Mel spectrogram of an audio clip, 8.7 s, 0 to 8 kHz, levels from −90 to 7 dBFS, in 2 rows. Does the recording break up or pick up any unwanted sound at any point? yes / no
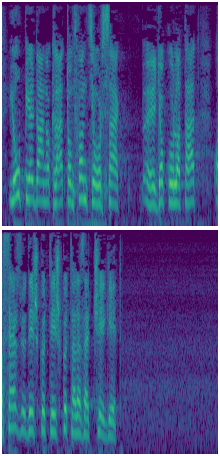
no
